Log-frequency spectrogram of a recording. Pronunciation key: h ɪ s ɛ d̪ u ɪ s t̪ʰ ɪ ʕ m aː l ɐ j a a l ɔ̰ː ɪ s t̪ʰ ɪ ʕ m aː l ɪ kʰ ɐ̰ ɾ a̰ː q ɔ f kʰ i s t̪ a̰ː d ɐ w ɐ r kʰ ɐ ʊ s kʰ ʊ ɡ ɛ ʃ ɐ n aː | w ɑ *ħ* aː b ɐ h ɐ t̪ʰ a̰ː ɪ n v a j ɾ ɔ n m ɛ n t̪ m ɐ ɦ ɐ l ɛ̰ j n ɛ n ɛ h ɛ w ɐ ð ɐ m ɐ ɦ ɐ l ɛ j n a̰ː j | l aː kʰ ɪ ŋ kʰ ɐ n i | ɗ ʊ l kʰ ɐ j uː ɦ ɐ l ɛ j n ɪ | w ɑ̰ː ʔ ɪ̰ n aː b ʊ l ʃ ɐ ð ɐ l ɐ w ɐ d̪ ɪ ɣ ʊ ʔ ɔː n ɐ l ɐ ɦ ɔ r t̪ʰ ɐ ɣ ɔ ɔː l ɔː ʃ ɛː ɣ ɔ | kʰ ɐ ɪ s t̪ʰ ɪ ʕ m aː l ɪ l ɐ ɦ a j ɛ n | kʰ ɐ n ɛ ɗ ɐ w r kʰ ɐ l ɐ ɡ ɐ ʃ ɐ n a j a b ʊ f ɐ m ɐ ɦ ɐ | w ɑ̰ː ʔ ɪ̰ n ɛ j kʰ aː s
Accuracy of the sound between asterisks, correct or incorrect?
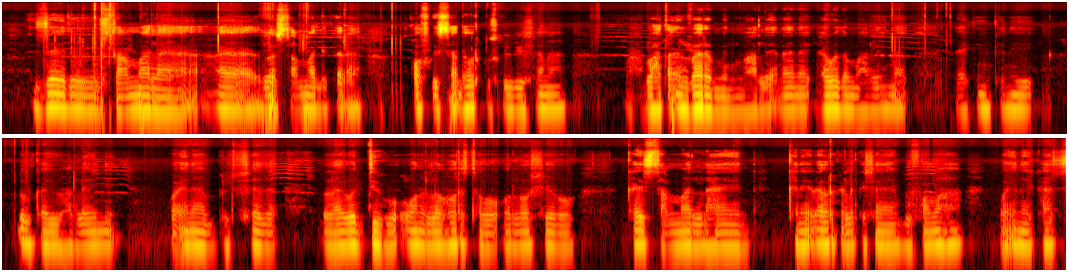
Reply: correct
